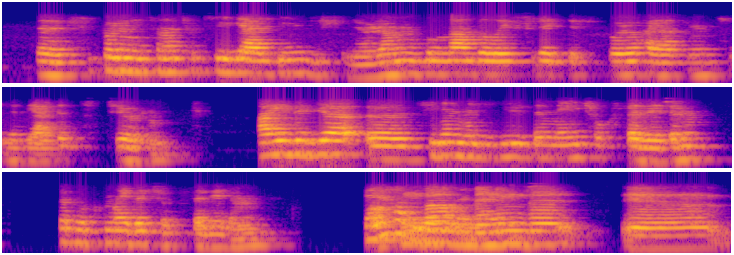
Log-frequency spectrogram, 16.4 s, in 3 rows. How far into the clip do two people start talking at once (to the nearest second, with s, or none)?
14 s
